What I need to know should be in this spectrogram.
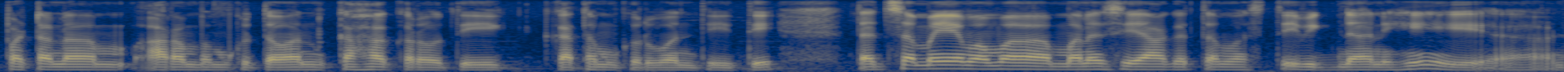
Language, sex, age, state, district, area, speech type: Sanskrit, male, 30-45, Karnataka, Chikkamagaluru, urban, spontaneous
